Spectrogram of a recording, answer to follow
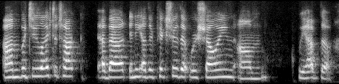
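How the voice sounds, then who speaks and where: A woman's voice: high voice, fairly even intonation, normal speed, highs cut off. Encouraging woman moderating a panel. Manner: encouraging, many soft affirmations. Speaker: panel host.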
